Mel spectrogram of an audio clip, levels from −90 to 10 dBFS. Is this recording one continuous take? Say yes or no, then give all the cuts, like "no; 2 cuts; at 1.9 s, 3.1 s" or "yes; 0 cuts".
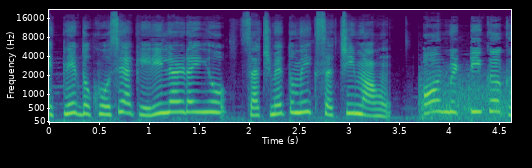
no; 1 cut; at 3.6 s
